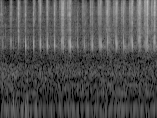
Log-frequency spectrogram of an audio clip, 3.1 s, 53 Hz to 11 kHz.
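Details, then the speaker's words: Honda (Accord 04-12 / CR-V 02-14 family) PCV valve shaken by hand after removal with a 17mm socket: light, slightly uneven clicks about three a second as the check ball rattles; old valve looked nearly new and still serviceable, new one moves more freely. "It's a new one. Much more free. But honestly, the old one wasn't bad either."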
